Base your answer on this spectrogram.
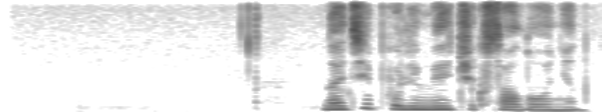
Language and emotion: Russian, neutral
